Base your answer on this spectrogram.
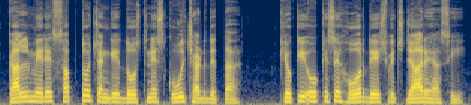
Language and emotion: Punjabi, sad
